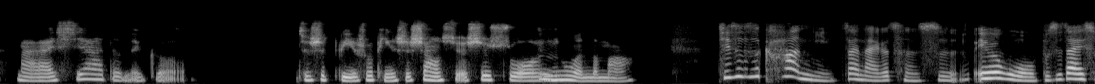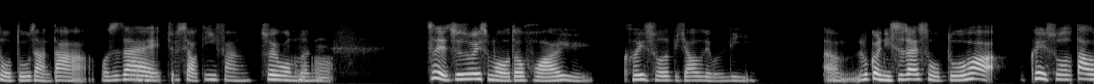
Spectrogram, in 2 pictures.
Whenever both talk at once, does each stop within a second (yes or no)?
yes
